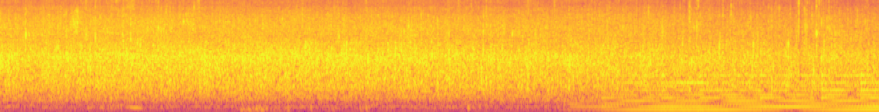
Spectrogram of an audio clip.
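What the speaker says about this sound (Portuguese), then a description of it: "Eu queria pedir uma salva de palmas para o IFL pelo que tem feito." An audience at a liberty and democracy forum award panel claps in a sustained burst of dense applause, and a low steady tone rises under the clapping partway through.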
